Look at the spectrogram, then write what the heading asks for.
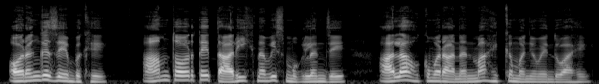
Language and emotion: Sindhi, neutral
